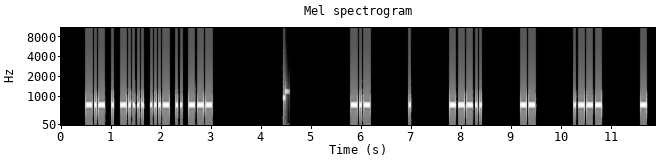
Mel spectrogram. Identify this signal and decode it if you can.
Morse code, heard as a keyed tone, about 28 wpm, spaced as for 14 wpm, 700 Hz. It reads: KE6VIO KE8MJT
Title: USA Call Signs - 6 Characters - 6x Character Spacing - 28wpm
